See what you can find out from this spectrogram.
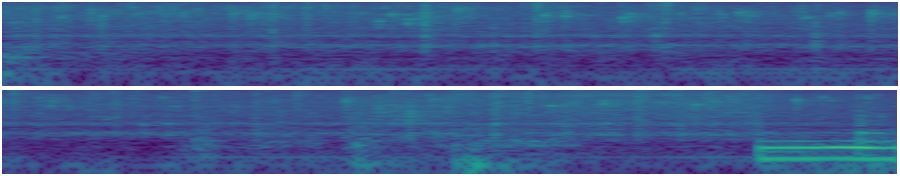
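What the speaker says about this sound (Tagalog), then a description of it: "bawang. Ipa-brown natin." Garlic browning in a frying pan, a steady close sizzle and crackle of hot oil with occasional stirring scrapes.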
